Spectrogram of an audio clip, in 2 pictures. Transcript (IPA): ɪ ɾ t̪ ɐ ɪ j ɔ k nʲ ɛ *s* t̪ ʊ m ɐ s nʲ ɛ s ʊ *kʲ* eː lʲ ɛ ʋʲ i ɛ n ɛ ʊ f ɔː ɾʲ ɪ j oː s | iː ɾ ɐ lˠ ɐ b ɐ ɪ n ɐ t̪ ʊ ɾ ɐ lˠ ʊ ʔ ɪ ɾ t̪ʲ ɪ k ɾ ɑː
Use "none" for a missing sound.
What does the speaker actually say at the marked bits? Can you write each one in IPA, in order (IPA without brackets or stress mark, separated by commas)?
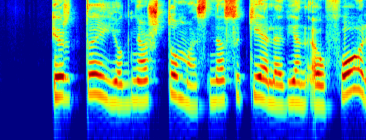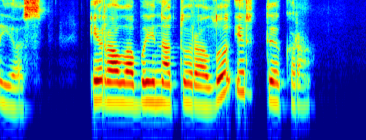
ʃ, kʲ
